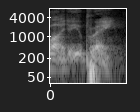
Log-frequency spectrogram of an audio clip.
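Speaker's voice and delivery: put-on, almost male-sounding voice. Retelling what a possessed woman said to the praying people, almost a man's voice. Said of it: "almost man's voice".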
